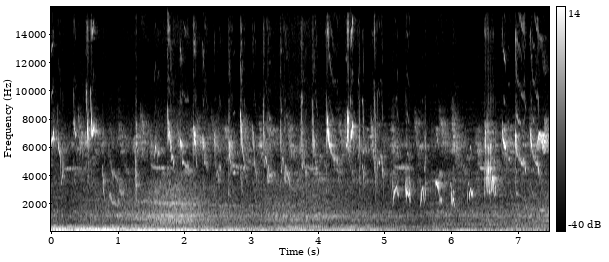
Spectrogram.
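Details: Mountain white-eyes joining one another in song; high, rapid chirps and twittering notes, growing busier toward the end, with a loud low rumble in the opening seconds.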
